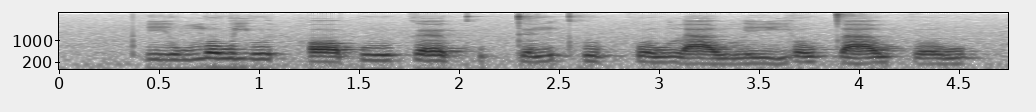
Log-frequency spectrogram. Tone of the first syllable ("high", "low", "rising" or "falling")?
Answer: low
